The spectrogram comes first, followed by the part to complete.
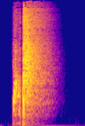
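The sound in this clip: A whip being swung: one brief swish followed at once by a sharp, bright crack that fades out over about half a second, heard alone.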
